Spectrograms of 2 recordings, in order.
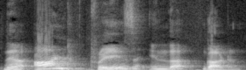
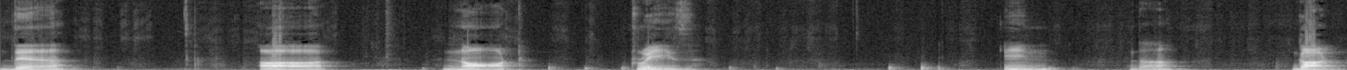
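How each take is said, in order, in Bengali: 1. Are not সংক্ষেপ হয়ে একটা শব্দ হয়, aren't। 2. Are not দুটো আলাদা পূর্ণ শব্দ হিসেবে বলা হয়।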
